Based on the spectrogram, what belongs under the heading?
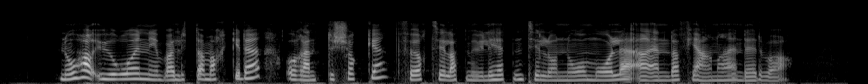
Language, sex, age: Norwegian, female, 29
